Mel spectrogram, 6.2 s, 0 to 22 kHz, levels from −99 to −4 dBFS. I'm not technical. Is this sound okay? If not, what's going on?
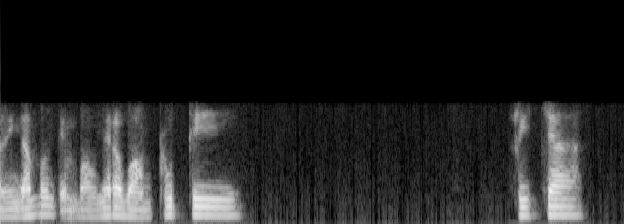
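No. All the way through, the speech sounds thin, buzzy and robotic, like an old mobile phone call. That is the AMR narrowband mobile codec, squeezed hard: nothing above about 3.8 kHz survives, and rebuilding the voice from few details gives it that synthetic buzz.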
